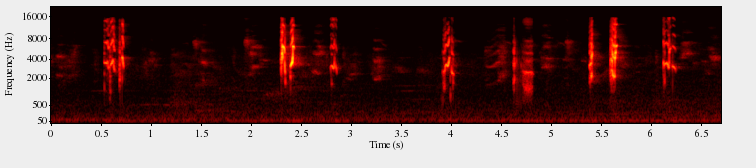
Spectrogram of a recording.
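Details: Rosy-faced lovebirds kept indoors, a white-headed pallid opaline and a white-headed green opaline, producing short shrill chirps in pairs and triplets separated by brief quiet gaps, with faint twitters between.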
